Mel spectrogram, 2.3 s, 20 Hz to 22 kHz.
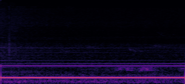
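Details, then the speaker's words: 2012 Mercedes GLK 350 X204, small form factor LED low beam bulb replacing halogen; constant pure humming whine from the bulb's driver electronics, as loud with inspection panel on and audible inside the car. "but it is just basically that loud with it on as well and worse you can hear it in the car so it's coming out"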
